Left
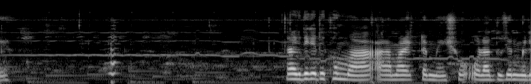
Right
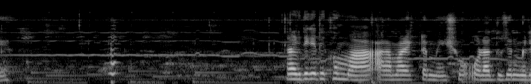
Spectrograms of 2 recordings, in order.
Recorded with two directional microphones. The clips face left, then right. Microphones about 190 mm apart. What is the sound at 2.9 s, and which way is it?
Speech, 30° left (ahead or behind).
